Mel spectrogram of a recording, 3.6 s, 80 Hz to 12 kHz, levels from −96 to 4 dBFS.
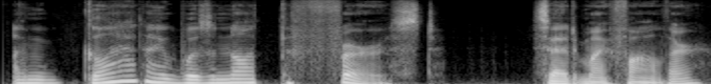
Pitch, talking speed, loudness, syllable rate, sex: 120 Hz, 170 wpm, -18 LUFS, 3.8 syllables/s, male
